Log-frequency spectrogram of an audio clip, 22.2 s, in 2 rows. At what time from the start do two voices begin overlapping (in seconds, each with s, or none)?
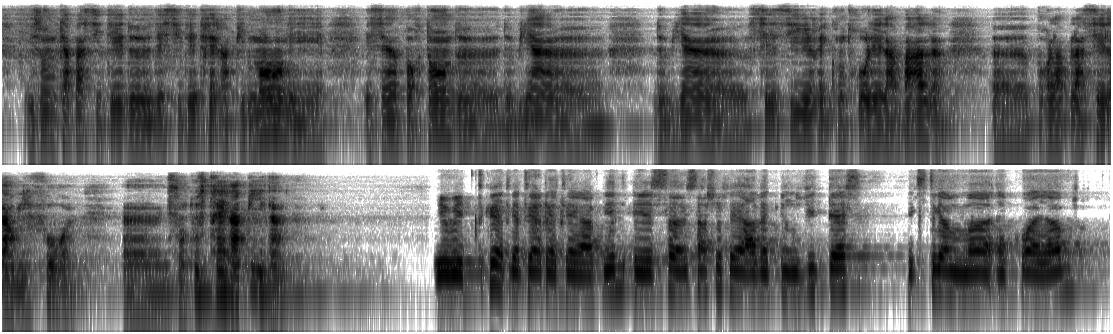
none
